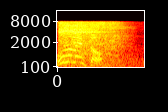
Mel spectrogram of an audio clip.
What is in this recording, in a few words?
Hold it, Spanish; Apollo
